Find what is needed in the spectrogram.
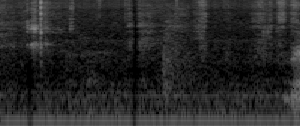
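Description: Faint scratching and small clicks of a wooden toothpick being worked into the plastic safety tab of a Ninja blender pitcher's handle, over a steady low hum.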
